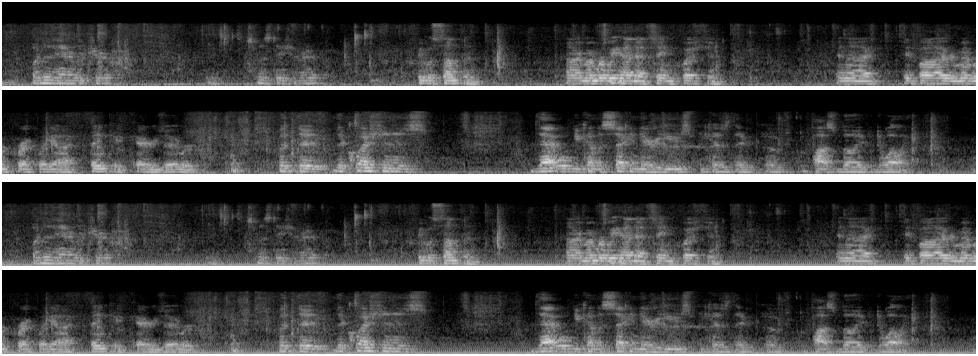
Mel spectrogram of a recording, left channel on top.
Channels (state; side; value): noise; right; hum, 7 dB below the sound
